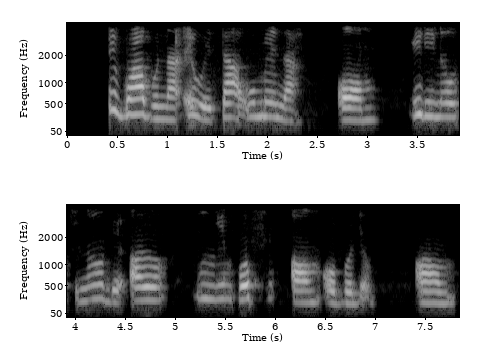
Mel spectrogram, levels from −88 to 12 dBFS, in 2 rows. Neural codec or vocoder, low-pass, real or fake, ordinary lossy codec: codec, 16 kHz in and 24 kHz out, 1.1 kbps, FireRedTTS-2 codec; 3.6 kHz; fake; none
